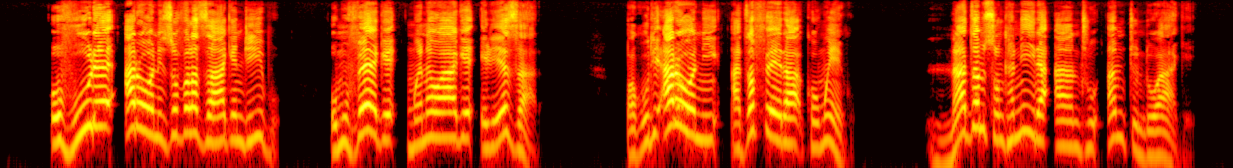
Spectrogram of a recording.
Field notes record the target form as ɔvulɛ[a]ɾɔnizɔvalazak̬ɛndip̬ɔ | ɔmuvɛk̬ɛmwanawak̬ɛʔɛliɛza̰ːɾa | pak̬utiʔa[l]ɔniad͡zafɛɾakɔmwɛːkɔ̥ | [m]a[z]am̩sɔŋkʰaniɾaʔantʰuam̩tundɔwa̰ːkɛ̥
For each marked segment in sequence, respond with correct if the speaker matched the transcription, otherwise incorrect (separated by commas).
correct, incorrect, incorrect, incorrect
